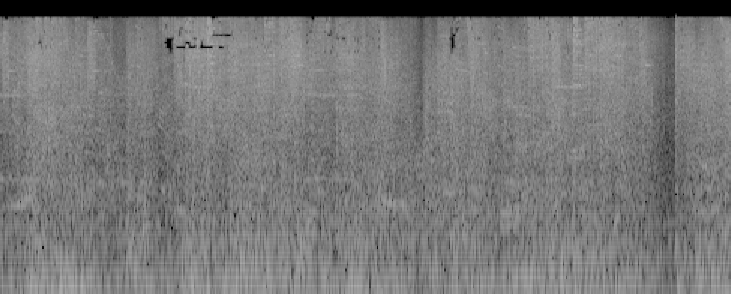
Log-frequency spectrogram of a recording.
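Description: Magic blasts and weapon hits clash in a busy video game battle.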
